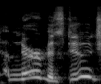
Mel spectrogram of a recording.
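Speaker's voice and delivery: high-pitched, lightly hammed-up nerves; mock nervous protest. Retold protest of his own nerves.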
